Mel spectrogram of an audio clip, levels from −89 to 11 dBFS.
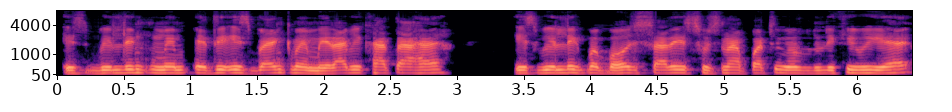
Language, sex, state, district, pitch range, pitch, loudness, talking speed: Hindi, male, Bihar, Muzaffarpur, 135-145 Hz, 140 Hz, -14 LUFS, 195 wpm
